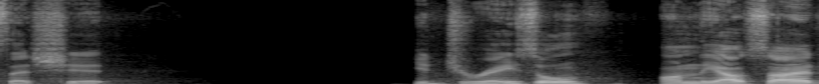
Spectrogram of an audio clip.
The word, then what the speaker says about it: Yggdrasil: dice bag with a symbol of, I can't pronounce that shit, Yggdrasil on the outside.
